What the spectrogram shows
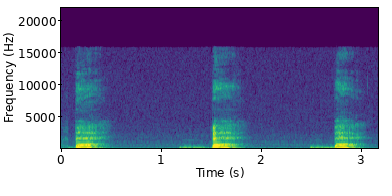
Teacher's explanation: Ostinqi va ustunki ikkilavining bir-biriga tegishi bilan chiqadi.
